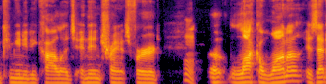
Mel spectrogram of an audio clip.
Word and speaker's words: Lackawanna: Had a few seizures, needed to get that under control, went to Hutchinson Community College, and then transferred Lackawanna. Is that how you say it? Yeah, Lackawanna.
